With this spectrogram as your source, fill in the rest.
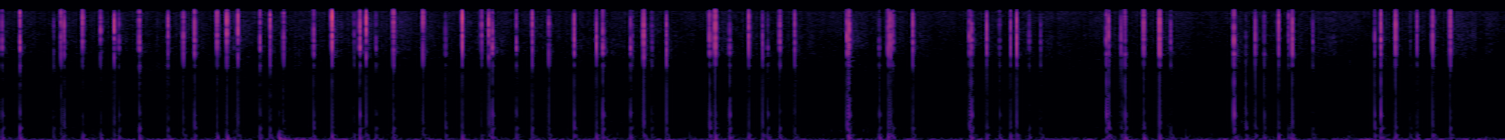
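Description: Long orange nail tips tap rapidly on a medium, glossy blue ceramic bowl that sits hollow, empty and upside down on a fur mat. The taps come as quick, dry clicks with a bright edge over a soft, low body, dying away almost instantly in a quiet, steady patter.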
